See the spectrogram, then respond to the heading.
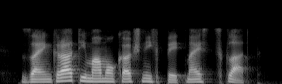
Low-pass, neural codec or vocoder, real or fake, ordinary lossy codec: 5.4 kHz; codec, 24 kHz, 0.9 kbps, WavTokenizer, large speech release; fake; none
